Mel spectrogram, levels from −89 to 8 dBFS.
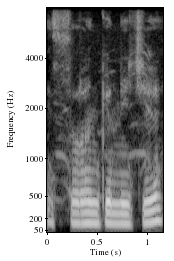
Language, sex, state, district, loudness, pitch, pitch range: Hindi, male, Jharkhand, Jamtara, -13 LUFS, 140 Hz, 140-150 Hz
